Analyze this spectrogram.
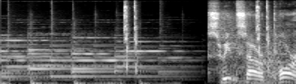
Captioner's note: clicking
